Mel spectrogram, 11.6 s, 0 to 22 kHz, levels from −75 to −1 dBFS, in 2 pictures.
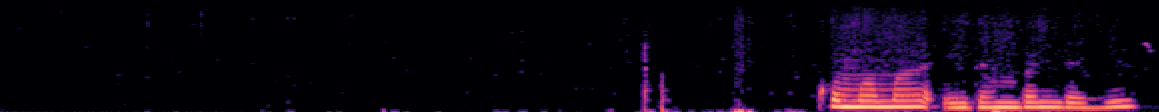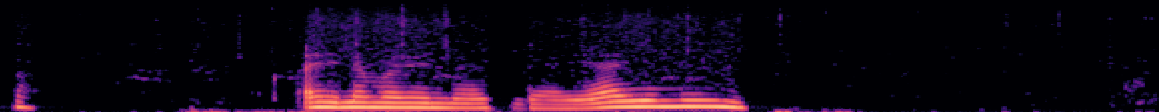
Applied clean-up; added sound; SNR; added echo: classical method spectral subtraction.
